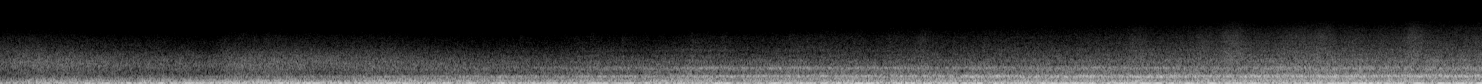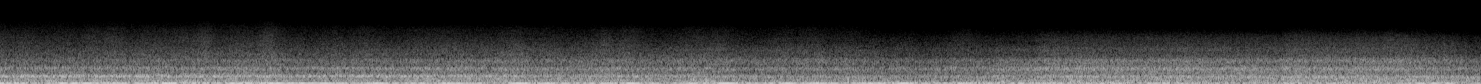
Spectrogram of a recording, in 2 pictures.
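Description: Seoul Subway Line 2 train crossing a railway bridge: a steady rumble with several humming tones from the wheels and rails. It builds over the first couple of seconds, is loudest around the middle and eases off slightly near the end.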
